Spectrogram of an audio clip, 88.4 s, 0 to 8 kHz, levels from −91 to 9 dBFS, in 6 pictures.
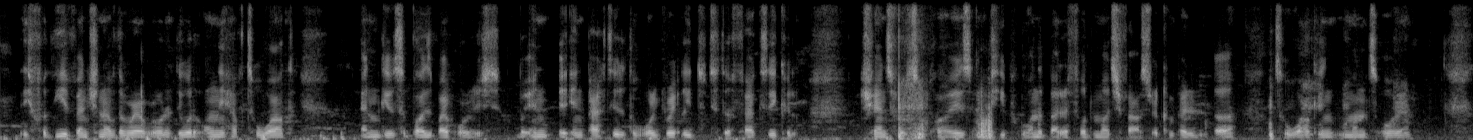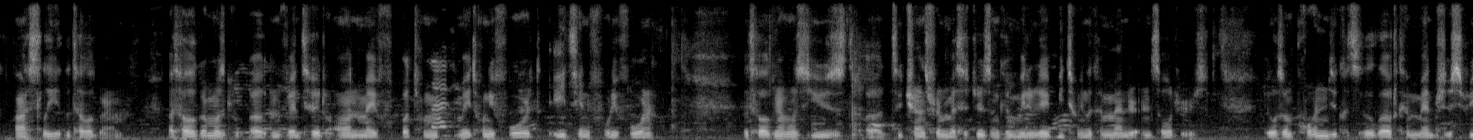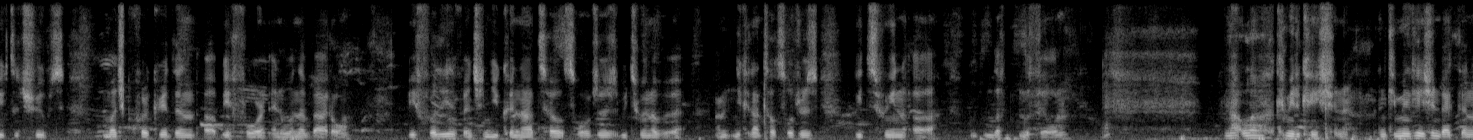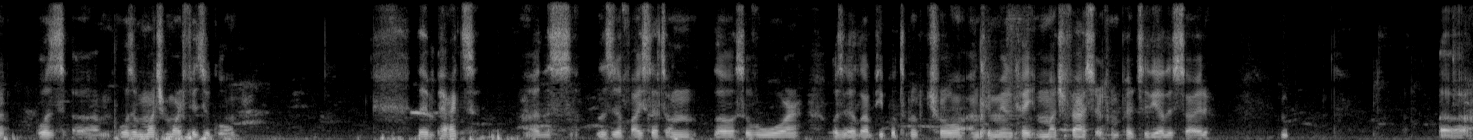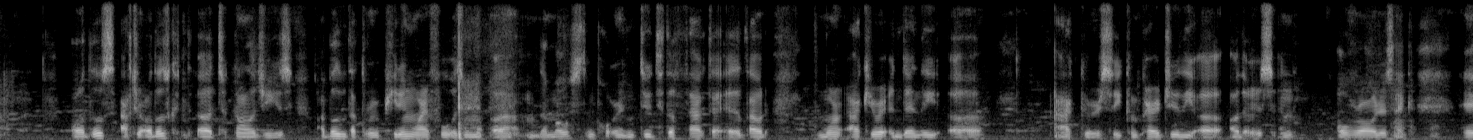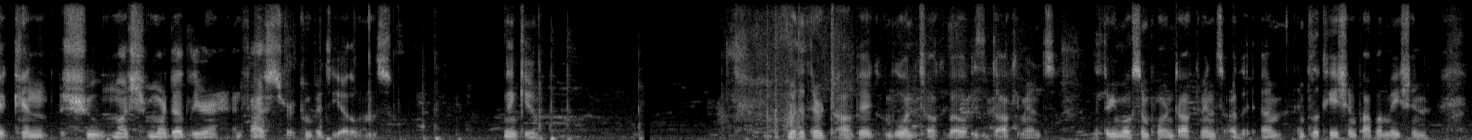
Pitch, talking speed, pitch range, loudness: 105 Hz, 160 wpm, 100-110 Hz, -29 LUFS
